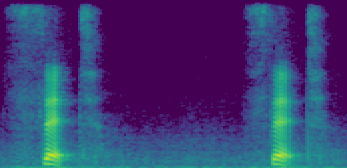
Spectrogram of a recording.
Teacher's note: i'm almost pushing out a puff of air when i say it and my mouth is not moving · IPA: /ɪ/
